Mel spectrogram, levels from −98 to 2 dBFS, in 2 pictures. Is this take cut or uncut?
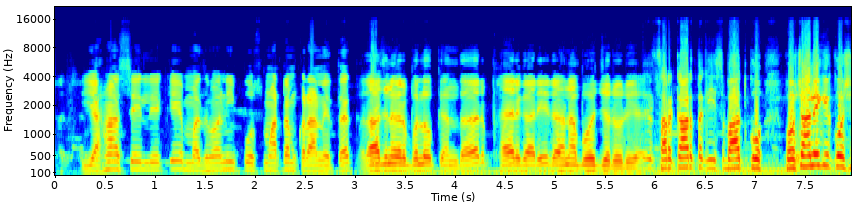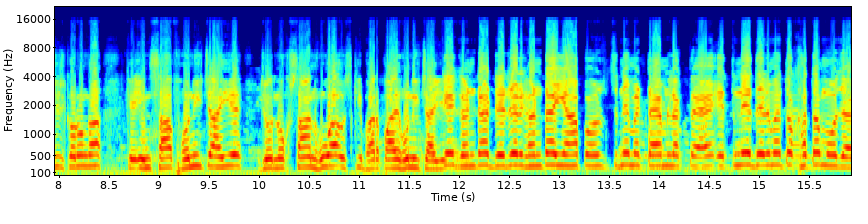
cut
